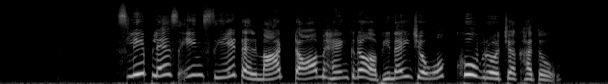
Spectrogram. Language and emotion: Gujarati, happy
